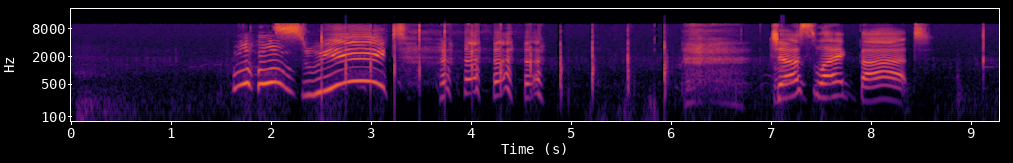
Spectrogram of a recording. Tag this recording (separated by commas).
Speech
